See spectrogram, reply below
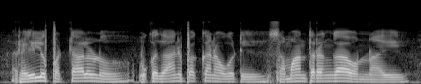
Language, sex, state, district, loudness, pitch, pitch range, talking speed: Telugu, male, Telangana, Hyderabad, -17 LUFS, 135 Hz, 125-150 Hz, 100 wpm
